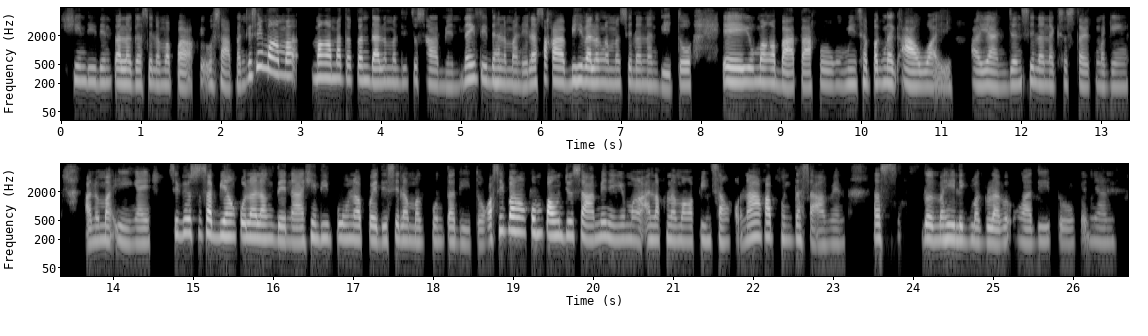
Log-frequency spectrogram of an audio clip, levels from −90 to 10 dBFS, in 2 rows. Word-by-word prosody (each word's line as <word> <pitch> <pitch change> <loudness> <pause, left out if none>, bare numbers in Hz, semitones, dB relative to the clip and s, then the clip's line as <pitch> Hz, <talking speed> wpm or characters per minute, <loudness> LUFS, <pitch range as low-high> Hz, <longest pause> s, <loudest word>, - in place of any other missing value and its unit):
hindi 220 -2 -6
din 205 0 -8
talaga 195 -2 0
sila 185 0 -8
mapakiusapan 175 -1 -3
kasi 280 - +1
mga, 365 -6 +8
ma 285 -1 +5 0.3
mga 260 0 +7
matatanda 230 -4 +2
naman 205 0 -6
dito 205 +2 -12
sa 195 -3 -4
amin 170 0 -13
naintindihan 225 -3 0
naman 185 -1 -6
nila 185 +4 -1
saka 220 -3 +5
bihira 220 +2 +2
lang 205 0 +2
naman 195 -1 -7
sila 195 -1 -7
nandito. 180 -1 -5 0.4
Eh, 210 -1 +6
'yong 205 - -2
mga 205 -1 +2
bata 170 -1 +3 0.2
kung 180 -2 -7 0.2
minsan 195 +1 -6
'pag 195 +1 0
nag-away, 175 - +3 0.3
ayan 175 -2 -2
diyan 185 +2 -4
sila 200 -4 -4
nagsa-start 180 -1 -8
maging 170 0 -11 0.3
ano, 180 - -2
maingay. 170 -3 -3 0.2
Siguro 260 +2 0
sasabihan 235 -3 +4
ko 220 - +3
na 215 -1 +5
lang 205 -1 0
din 185 -1 -1
na 175 -1 +1
hindi 205 0 -4
muna 205 -2 -1
puwede 185 -1 -1
sila 190 0 -3
magpunta 180 0 -6
dito 160 -1 -12
kasi 300 -1 0
parang 290 -2 +8
compound 245 -4 +6
'yon 235 -1 -2
sa 195 - +4
amin 225 +2 -3
eh, 195 - -8
'yong 200 - -9
mga 180 - -1
anak 190 0 -3
ng 190 -2 -3
mga 180 -1 -2
pinsan 185 -2 -5
ko, - - -13
nakakapunta 210 -2 +1
sa 155 - -5
amin 165 0 -15 0.3
tas 205 +1 -4 0.3
do'n 200 -2 +2
mahilig 190 -1 +1
maglaro 175 -1 -2
nga 170 -2 -4
dito 180 -2 -12
ganyan. 170 -2 -15
195 Hz, 170 wpm, -23 LUFS, 180-210 Hz, 0.4 s, mga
